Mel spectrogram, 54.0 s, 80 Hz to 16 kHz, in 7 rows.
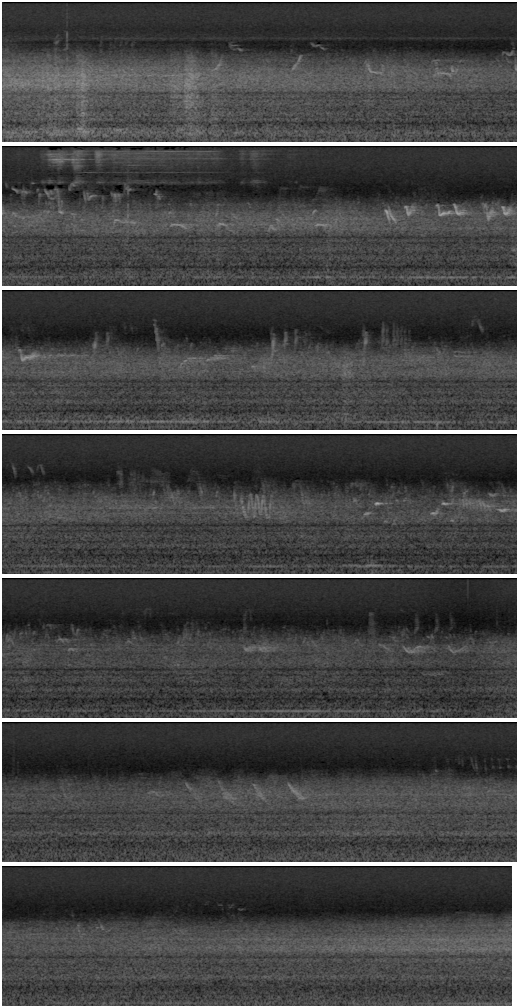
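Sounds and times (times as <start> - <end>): distant diesel locomotive drone: 0.0 - 54.0.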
